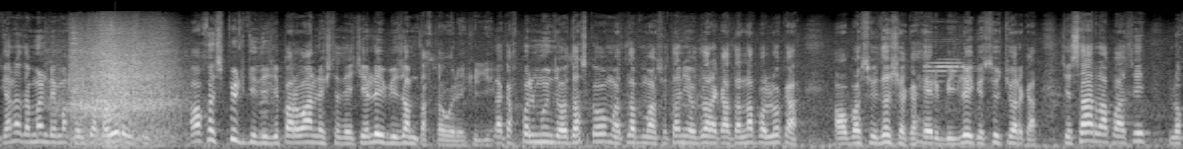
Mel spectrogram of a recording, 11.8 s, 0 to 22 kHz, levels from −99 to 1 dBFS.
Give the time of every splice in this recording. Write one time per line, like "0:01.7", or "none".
0:04.8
